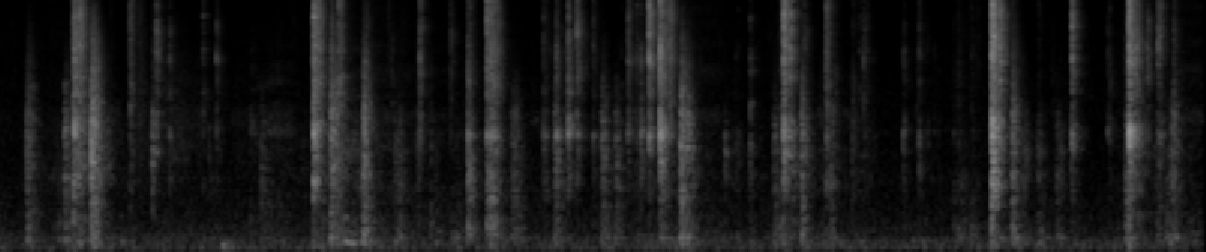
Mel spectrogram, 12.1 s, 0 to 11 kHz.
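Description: Utility knife blade scraping and shaving the outer plastic jacket off a 48-fiber optic cable, in irregular short strokes with sharp clicks, working down to the metal armor jacket beneath.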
